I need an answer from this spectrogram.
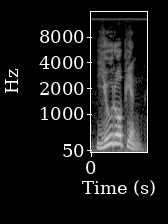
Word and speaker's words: European: The first letter of this word is E, which is a vowel. But we do not say an European, we always say a European. The reason is, again, the sound that is produced when European is uttered or pronounced is YU, European.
